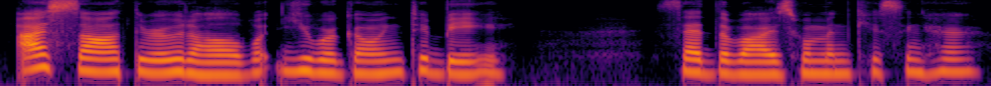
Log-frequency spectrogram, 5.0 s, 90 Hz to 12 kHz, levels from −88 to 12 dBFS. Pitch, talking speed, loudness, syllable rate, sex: 195 Hz, 205 wpm, -21 LUFS, 4.9 syllables/s, female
